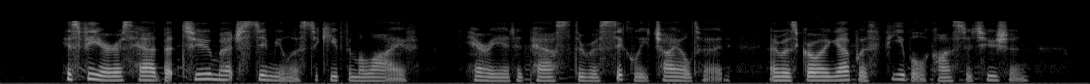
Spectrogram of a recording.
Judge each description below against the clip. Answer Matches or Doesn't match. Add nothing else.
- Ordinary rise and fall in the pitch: Matches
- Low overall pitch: Doesn't match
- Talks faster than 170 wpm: Doesn't match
